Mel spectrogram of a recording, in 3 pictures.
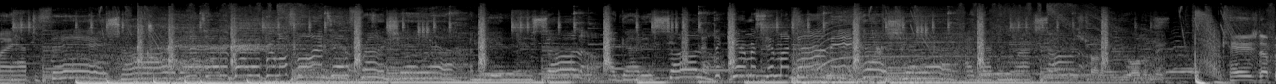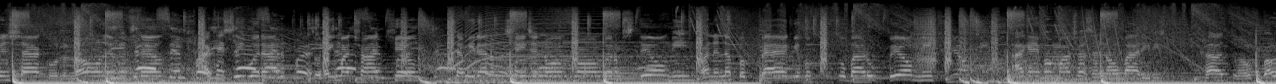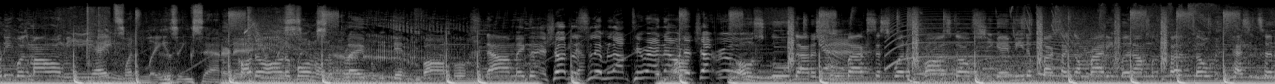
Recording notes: Live audio recording. Jahkno Radio.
